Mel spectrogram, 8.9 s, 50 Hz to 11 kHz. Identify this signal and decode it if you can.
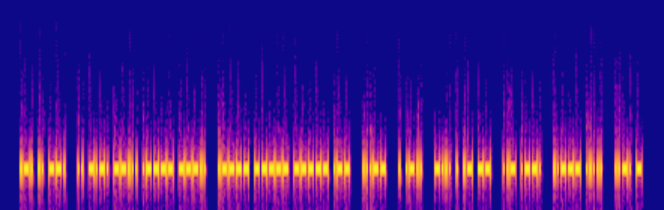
Morse code, heard as a keyed tone, about 53 wpm, 700 Hz. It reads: RIG IC718 100W 3 EL BEAM UP 25 FT
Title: Practice QSO - Exchange 2 - Info - 50wpm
